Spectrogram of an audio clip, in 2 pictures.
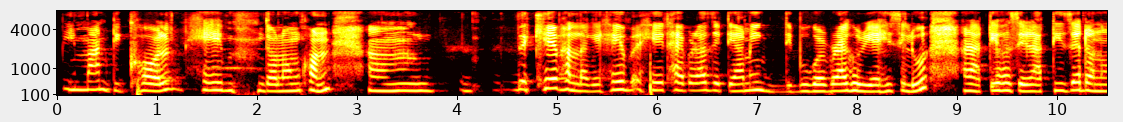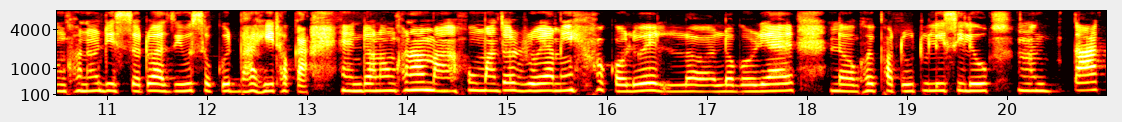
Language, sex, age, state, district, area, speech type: Assamese, female, 18-30, Assam, Majuli, urban, spontaneous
